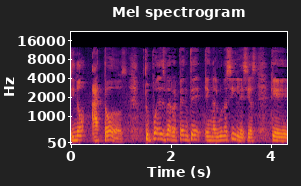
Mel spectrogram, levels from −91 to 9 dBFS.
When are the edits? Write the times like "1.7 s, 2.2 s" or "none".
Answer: 1.9 s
